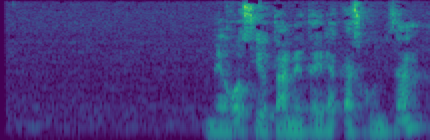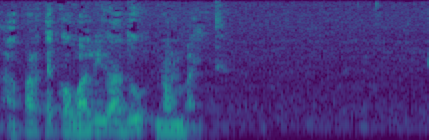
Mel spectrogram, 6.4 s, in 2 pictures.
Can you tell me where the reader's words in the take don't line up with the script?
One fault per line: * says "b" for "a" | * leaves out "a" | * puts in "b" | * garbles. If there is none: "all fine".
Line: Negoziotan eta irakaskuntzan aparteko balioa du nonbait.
all fine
